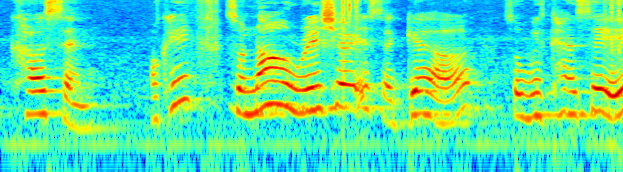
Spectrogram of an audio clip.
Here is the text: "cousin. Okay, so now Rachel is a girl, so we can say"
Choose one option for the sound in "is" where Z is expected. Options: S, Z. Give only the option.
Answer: S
